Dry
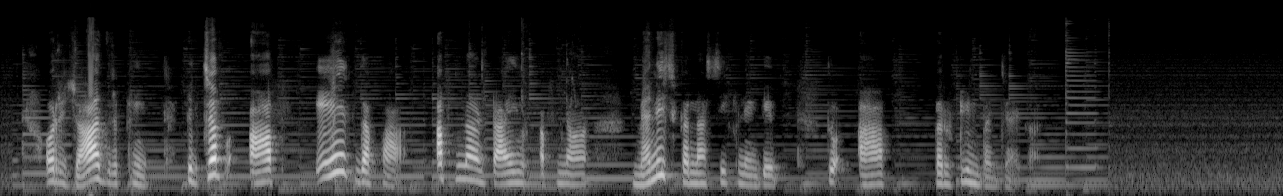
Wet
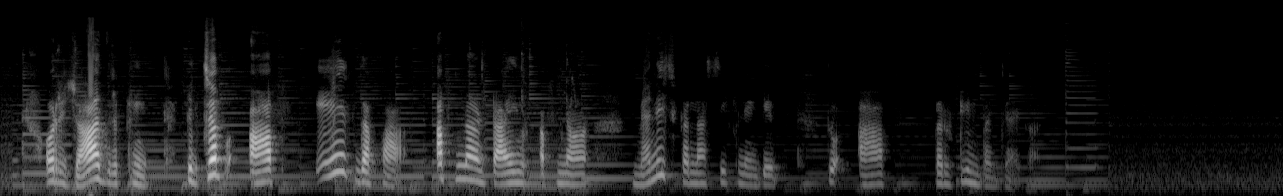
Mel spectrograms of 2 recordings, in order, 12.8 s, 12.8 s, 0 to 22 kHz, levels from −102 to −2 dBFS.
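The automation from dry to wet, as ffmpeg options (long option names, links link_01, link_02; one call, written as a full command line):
ffmpeg -i in.wav -af "volume=4dB,afade=type=out:start_time=2.55:duration=0.64:silence=0.237137,afade=type=in:start_time=3.19:duration=0.48:silence=0.316228,afade=type=out:start_time=5.81:duration=0.58:silence=0.298538" out.wav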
